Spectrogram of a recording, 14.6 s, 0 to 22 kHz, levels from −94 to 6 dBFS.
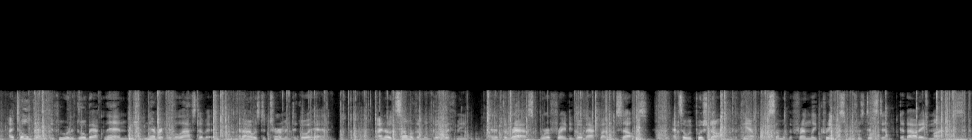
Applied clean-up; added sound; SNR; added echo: none; Thump, thud; 3 dB; none.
